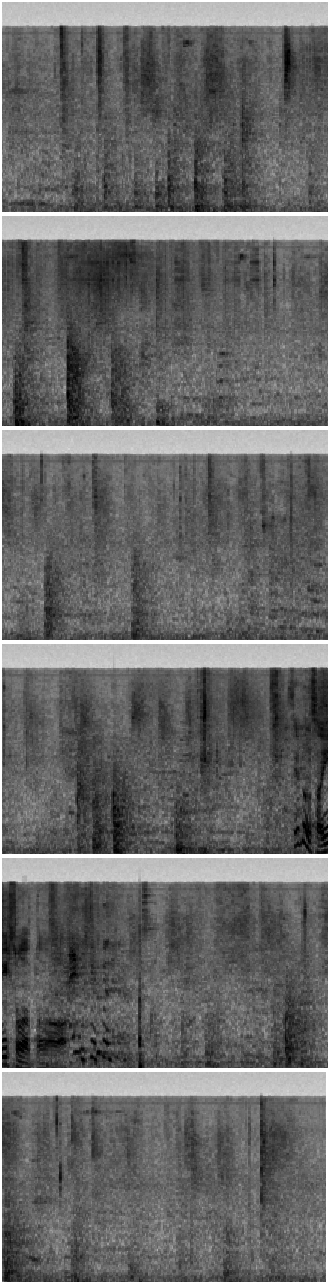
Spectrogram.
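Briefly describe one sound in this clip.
Punches and kicks smack against bodies.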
